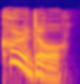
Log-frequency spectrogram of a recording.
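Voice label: "corridor", British English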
